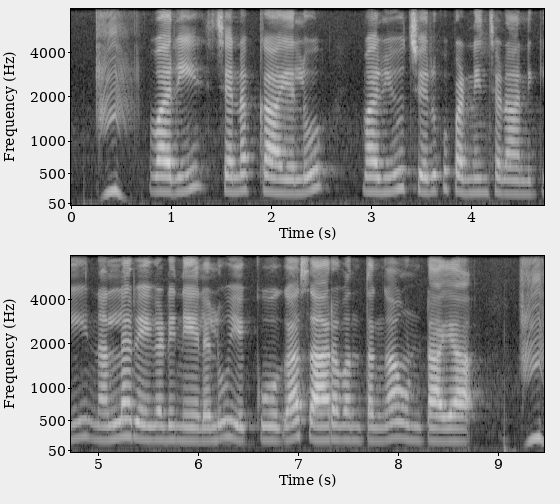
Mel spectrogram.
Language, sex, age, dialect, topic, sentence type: Telugu, female, 18-24, Southern, agriculture, question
